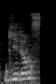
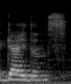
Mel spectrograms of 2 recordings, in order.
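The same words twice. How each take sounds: First: The word is pronounced the French way. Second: The word is pronounced the English way.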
